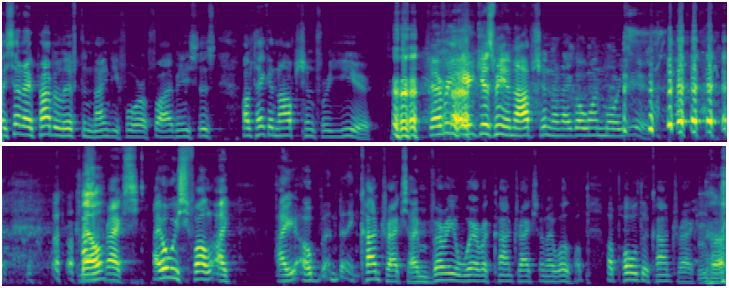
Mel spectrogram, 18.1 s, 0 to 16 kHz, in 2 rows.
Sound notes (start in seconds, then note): 4.9 laughing; 7.7 laughs; 12.4 stammering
